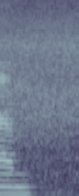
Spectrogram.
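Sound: rain falling on surface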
